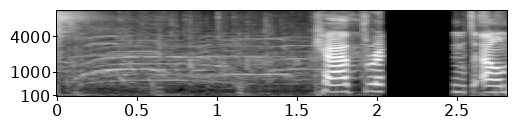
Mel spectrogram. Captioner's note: audience cheering; audience clapping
